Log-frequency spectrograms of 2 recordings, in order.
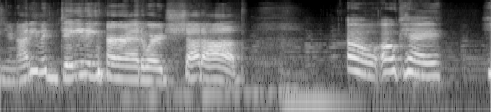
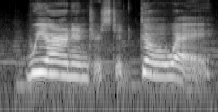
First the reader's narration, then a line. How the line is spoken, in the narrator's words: growled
